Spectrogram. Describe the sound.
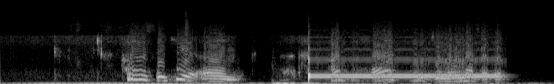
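A steady, droning phone line tone cuts in suddenly during a phone-in discussion with a guest on the line and holds for about two seconds, fairly loud, while people keep talking over it and before it.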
